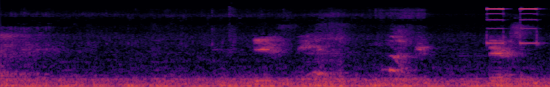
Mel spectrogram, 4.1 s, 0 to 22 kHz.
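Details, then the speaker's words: Omnipod 5 insulin pod being filled: two short high beeps confirm it holds at least 85 units of insulin. "And then once it beeps, you know that you have at least 85 units in the pod."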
